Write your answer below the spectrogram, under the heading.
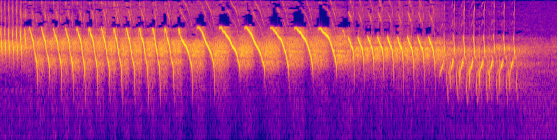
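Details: Canary song built from rapid series of loud downward-sweeping whistled notes, about four or five per second, shifting to a quicker, slightly lower tour before stopping abruptly.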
